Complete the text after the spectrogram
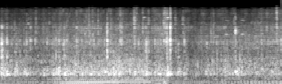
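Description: A buggy engine revs up and down briefly.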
